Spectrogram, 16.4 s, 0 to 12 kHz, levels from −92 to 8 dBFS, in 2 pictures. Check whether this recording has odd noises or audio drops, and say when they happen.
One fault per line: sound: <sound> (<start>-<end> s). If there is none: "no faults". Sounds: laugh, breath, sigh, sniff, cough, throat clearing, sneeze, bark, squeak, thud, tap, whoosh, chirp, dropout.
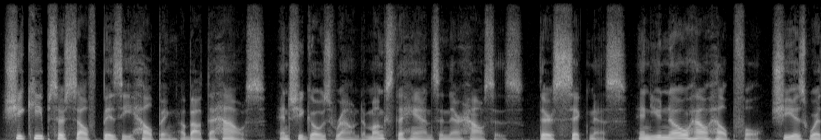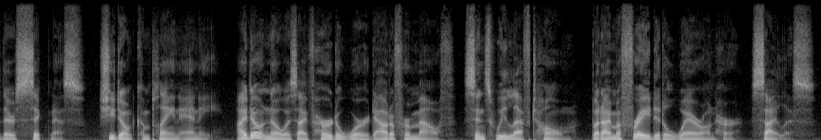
no faults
